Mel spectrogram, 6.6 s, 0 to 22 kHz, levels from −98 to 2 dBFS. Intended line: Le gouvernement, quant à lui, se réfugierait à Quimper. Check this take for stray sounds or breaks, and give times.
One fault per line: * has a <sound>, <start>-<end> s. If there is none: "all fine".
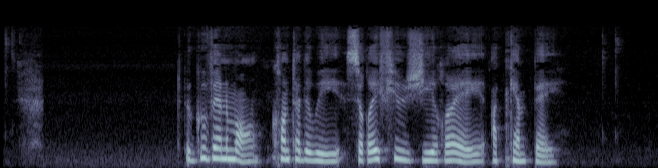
all fine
